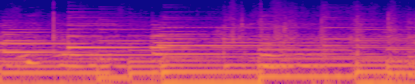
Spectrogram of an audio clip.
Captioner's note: Marie humming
